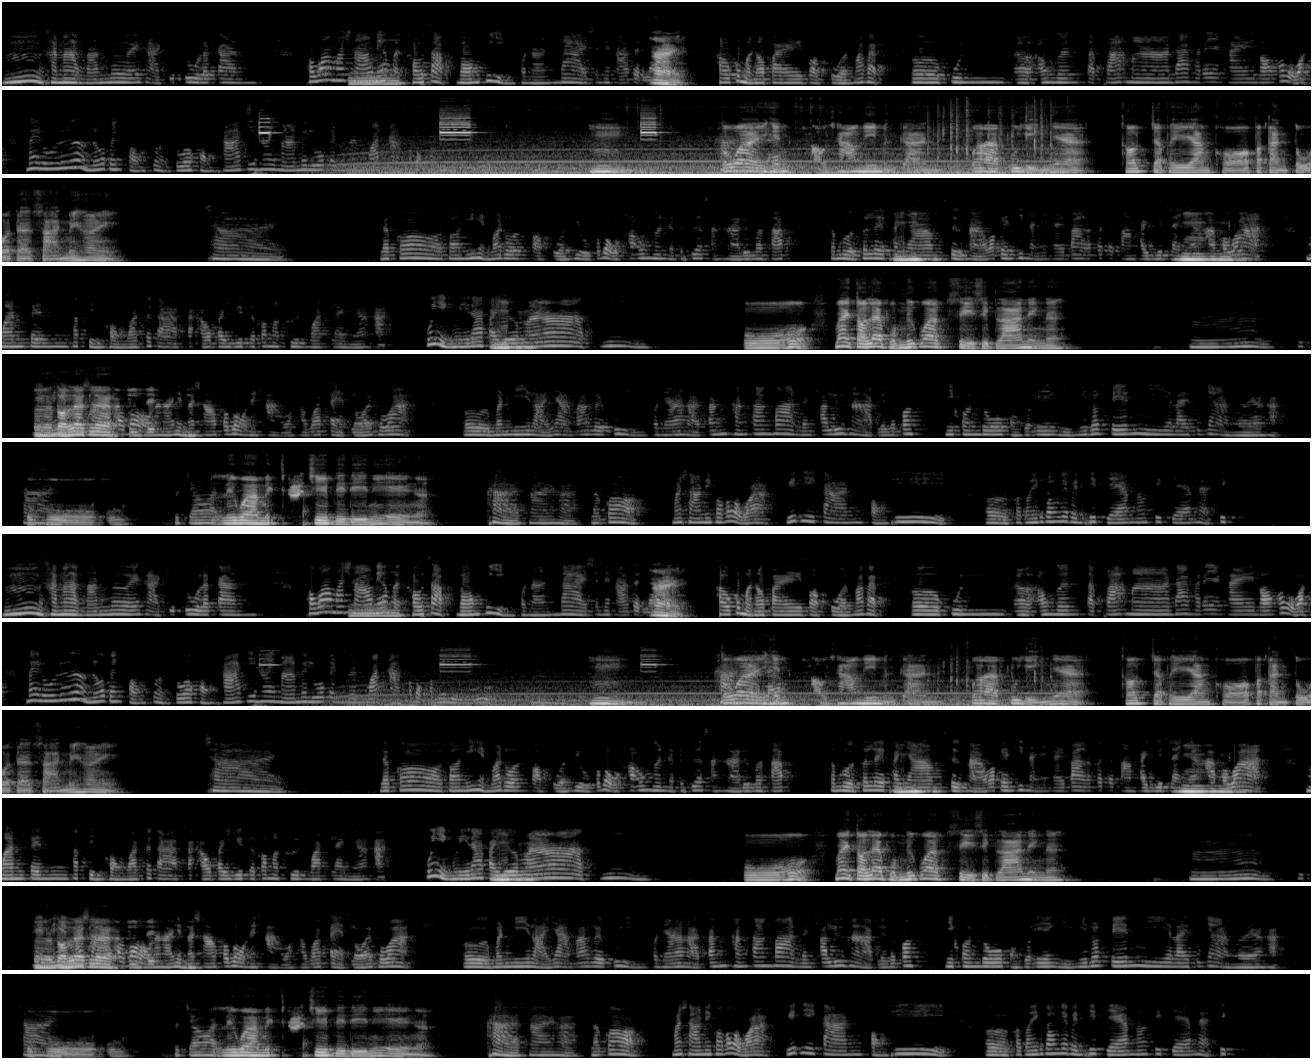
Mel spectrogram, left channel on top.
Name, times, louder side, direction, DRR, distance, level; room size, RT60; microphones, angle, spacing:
voice 1, 0.0-2.5 3.0-6.8 7.2-8.8 9.1-13.0 13.3-18.0 18.4-18.8 20.2-20.9 21.3-21.4 22.1-22.2 28.2-29.0 30.0-34.0 34.5-37.1 37.4-38.8 39.2-43.1 43.5-45.7 51.1-52.0 52.7-56.4 57.0-61.5 61.8-65.1 65.7-66.0 67.3-67.6 70.3-71.8 72.2-74.9 75.3-77.7, right 2 dB, 35° right, 0.6 m, -35 dB
voice 2, 3.5-4.0 6.5-6.8 19.0-19.5 20.3-22.5 22.8-24.0 24.3-27.4 35.1-35.4 37.9-38.5 44.2-44.6 46.7-49.9 52.7-53.8 54.2-54.3 65.7-66.7 67.5-69.7, left 1 dB, 15° left, 0.5 m, -24 dB
sound 1, 15.6-15.8 16.2-23.7, left 10 dB, 90° left, 0.4 m, -29 dB
11.0 x 10.5 x 2.4 m
head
